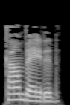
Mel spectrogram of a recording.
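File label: "combated", British English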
